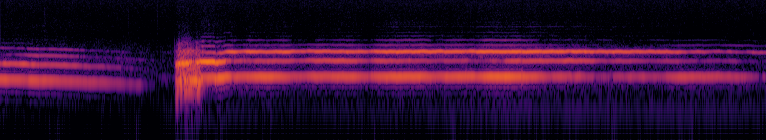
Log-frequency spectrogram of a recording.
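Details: A single coyote howl: a long tone drifting down and fading, a brief rough break, then a sustained even wail held for over five seconds before dying away.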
